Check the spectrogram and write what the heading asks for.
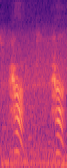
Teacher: ha itu memiliki di tengah-tengah tenggorokan ya, atau wastul halki. Jadi suaranya bening.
